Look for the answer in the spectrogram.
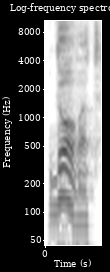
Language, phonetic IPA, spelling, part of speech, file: Russian, [ˈdovət], довод, noun, Ru-довод.ogg
- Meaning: argument, reason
